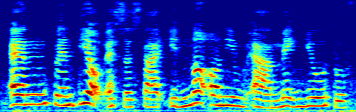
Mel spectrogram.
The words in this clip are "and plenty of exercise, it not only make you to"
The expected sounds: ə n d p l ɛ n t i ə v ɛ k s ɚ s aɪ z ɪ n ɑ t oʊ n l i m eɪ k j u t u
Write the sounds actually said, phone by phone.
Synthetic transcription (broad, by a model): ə n p l ɛ n t i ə p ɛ s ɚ s aɪ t n ɑ t oʊ n l i m eɪ k j u t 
